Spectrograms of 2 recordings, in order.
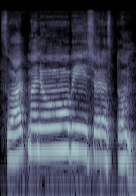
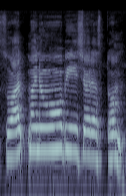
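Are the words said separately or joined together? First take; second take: joined; joined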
